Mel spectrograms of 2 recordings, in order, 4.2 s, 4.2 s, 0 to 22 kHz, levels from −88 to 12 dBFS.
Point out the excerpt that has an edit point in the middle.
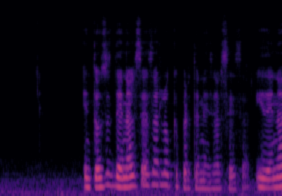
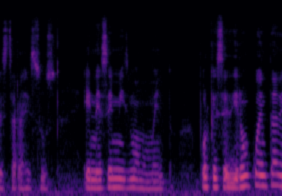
first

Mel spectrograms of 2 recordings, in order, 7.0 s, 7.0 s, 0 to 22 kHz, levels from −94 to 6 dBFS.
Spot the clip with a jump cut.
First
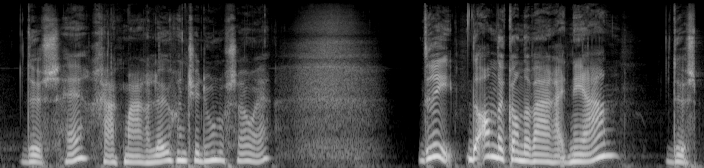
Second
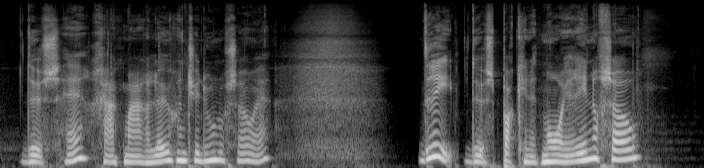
second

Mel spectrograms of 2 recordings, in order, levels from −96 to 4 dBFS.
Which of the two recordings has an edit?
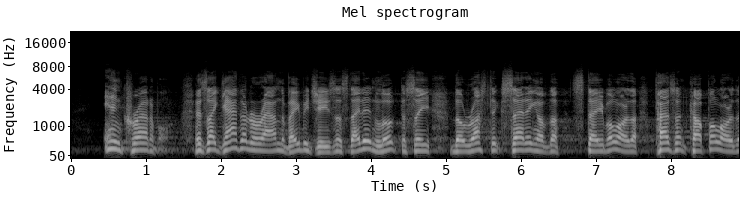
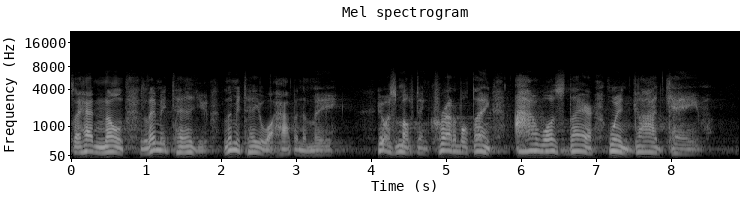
second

